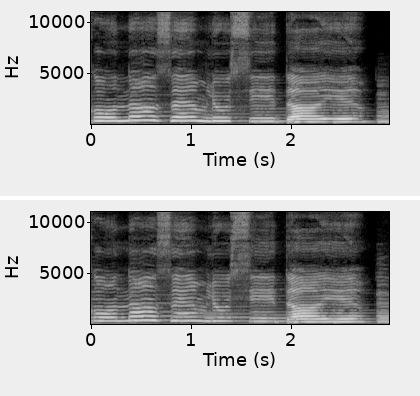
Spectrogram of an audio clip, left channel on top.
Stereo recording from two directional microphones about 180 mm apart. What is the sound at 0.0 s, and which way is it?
Music, 15° left (ahead or behind).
